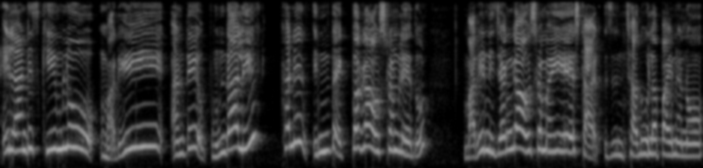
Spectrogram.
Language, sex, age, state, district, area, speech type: Telugu, female, 45-60, Telangana, Jangaon, rural, spontaneous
